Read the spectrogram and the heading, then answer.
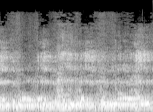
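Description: A European fallow deer's mating call: a deep, rasping, guttural groan held loudly for about two seconds, with no voices present.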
